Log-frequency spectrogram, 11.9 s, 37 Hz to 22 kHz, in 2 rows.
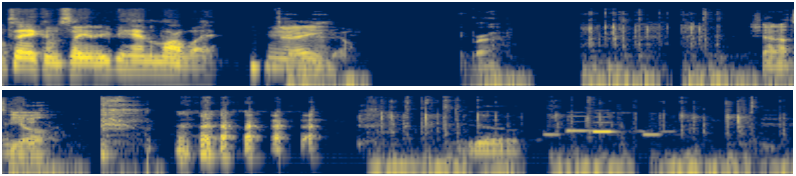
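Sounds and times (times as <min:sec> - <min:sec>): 
speech: 0:00.0 - 0:02.6, 0:05.7 - 0:06.4, 0:07.2 - 0:08.4, 0:09.4 - 0:09.9
loud clicky computer keyboard typing: 0:04.4 - 0:05.4, 0:08.6 - 0:11.8
laughter: 0:06.7 - 0:08.3
faint tonal beeps: 0:10.0 - 0:11.1.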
